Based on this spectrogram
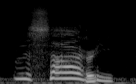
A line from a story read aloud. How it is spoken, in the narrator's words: she sobbed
